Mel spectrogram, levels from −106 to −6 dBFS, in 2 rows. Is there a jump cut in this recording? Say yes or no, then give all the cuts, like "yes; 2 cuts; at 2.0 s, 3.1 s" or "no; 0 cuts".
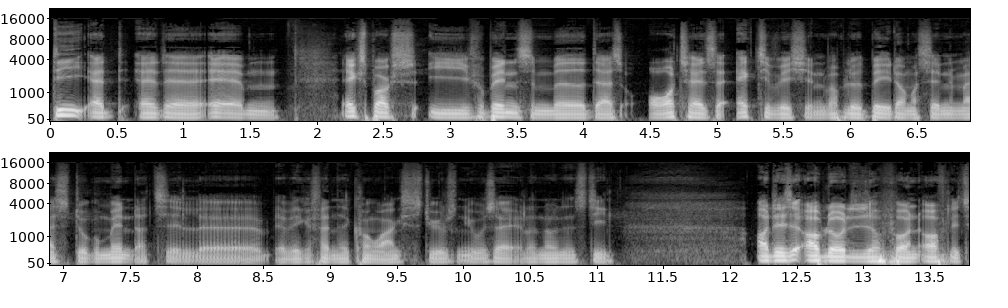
no; 0 cuts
